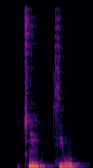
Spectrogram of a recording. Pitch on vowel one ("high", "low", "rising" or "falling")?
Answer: high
